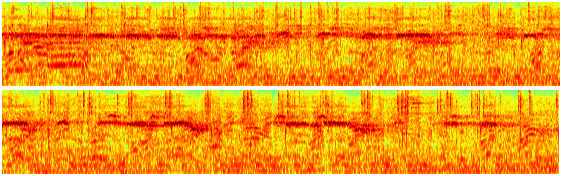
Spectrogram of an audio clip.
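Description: A large crowd of men chant loudly in rhythm close by.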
